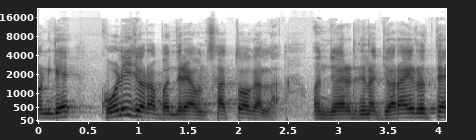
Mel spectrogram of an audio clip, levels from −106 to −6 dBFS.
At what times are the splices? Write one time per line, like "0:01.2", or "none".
none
